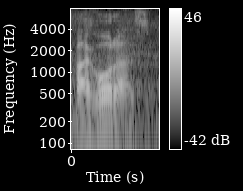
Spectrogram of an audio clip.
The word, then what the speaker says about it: Evagoras: Evagoras.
